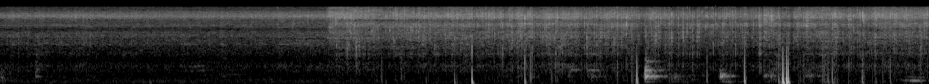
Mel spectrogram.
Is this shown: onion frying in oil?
yes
